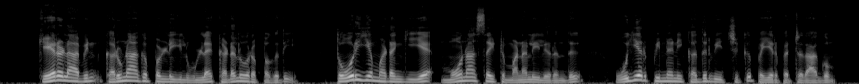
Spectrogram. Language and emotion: Tamil, neutral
